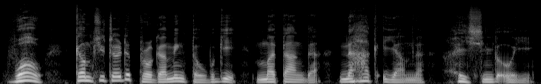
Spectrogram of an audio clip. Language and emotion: Manipuri, surprised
